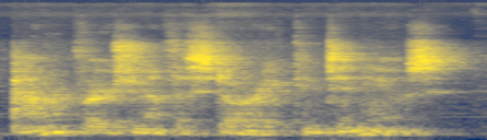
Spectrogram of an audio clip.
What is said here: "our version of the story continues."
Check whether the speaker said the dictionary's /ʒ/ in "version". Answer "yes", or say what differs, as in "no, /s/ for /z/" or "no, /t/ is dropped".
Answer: yes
